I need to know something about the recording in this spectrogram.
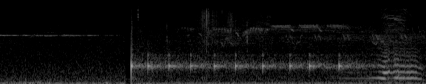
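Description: Pileated woodpecker knocking into a rotting tree as it digs for insects: faint, regular knocks a few times a second. A steady buzzing hum runs under them.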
